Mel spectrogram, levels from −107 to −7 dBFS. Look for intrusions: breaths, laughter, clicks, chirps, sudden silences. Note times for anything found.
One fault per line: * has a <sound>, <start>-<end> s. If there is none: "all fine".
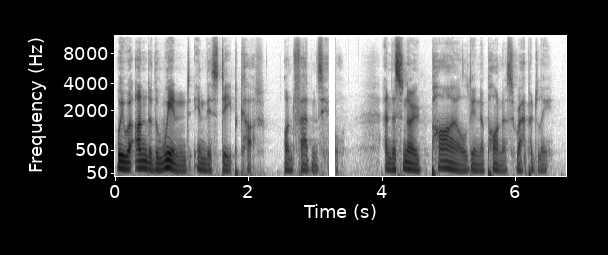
* has a dropout, 3.2-3.3 s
